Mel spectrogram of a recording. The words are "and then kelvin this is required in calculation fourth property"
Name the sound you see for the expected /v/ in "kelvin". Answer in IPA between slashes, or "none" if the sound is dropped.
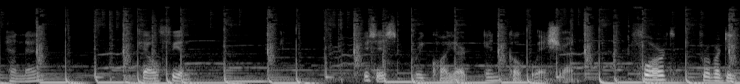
/f/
